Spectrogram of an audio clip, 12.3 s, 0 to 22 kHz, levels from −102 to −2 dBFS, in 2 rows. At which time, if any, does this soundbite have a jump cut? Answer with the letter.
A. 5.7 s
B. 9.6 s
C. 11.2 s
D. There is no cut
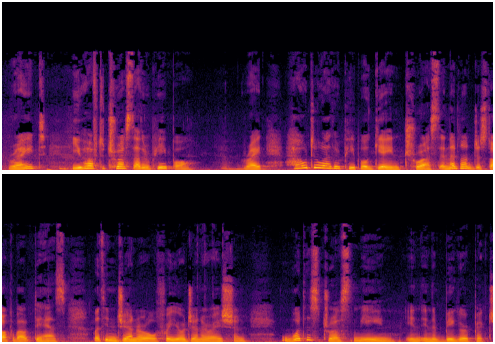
A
